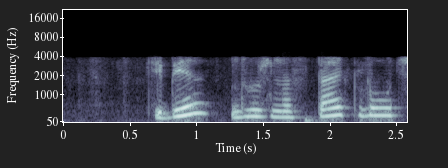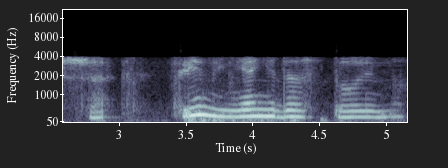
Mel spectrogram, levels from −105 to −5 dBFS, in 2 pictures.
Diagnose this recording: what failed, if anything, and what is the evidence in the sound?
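The speech carries a buzzy, gravelly roughness from start to finish, and nothing above 4 kHz comes through, so sibilants sound dull and clipped. This is the GSM full-rate codec at the codec stage, and the damage is plainly audible. The coder models the vocal tract and excites it with a coarse, regularly spaced pulse train built from only a third of the excitation samples. That thin excitation, which fits the 13 kbps GSM full-rate rate, produces the grainy texture.

From 3.50 to 3.54 s the sound briefly freezes into a rough, metallic ring before normal speech resumes. These are lost GSM frames, a network-stage loss that the decoder concealed. When a frame arrives bad, the decoder reuses the parameters of the last good frame, which sustains the preceding sound instead of leaving a gap. The short duration is consistent with a single dropped 20 ms frame, too brief to fade to silence.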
